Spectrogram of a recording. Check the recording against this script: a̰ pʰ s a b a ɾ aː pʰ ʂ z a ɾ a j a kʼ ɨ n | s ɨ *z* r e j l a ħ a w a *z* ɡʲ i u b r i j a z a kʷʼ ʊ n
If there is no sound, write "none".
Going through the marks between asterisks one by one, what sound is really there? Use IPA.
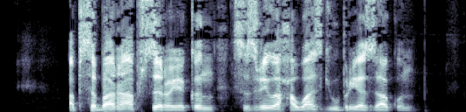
z, z

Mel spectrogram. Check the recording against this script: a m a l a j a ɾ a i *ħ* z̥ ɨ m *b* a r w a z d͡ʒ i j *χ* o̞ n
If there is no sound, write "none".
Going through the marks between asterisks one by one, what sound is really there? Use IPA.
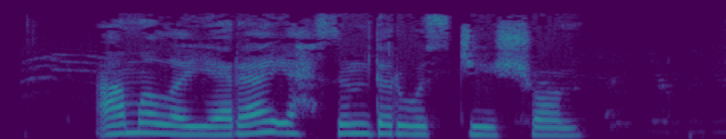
ħ, d, ʃ

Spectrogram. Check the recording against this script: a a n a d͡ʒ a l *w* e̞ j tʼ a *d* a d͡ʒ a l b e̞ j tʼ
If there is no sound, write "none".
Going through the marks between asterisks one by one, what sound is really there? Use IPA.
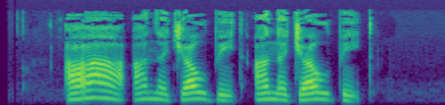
b, n

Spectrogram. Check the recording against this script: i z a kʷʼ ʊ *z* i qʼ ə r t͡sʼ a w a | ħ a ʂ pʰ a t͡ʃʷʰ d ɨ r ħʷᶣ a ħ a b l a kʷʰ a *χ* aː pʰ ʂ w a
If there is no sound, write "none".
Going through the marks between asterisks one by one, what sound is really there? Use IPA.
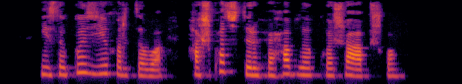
z, ʂ

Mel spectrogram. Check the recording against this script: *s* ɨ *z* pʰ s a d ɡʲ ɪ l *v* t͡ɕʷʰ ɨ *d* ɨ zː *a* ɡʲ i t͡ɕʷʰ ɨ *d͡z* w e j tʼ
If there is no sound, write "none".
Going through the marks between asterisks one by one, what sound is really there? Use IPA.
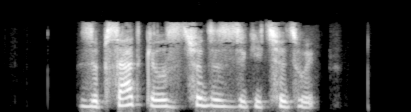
z, none, z, d͡z, e, d͡z

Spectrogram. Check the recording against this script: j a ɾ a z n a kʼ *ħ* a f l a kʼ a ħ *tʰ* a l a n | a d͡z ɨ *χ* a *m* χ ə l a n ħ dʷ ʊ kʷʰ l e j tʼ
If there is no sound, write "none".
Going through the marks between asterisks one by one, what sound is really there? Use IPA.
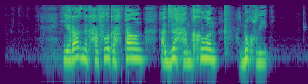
ħ, tʰ, ħ, n

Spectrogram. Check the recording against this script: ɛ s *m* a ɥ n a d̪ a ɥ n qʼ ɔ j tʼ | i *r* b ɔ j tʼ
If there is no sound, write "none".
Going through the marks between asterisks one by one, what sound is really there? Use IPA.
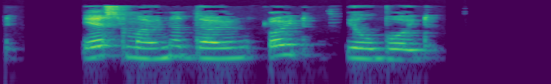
m, l

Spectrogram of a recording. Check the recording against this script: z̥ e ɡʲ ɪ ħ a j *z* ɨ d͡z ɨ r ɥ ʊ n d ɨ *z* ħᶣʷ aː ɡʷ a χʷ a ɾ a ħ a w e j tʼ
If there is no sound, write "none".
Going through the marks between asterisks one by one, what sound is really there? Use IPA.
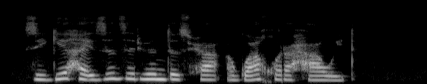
z, z

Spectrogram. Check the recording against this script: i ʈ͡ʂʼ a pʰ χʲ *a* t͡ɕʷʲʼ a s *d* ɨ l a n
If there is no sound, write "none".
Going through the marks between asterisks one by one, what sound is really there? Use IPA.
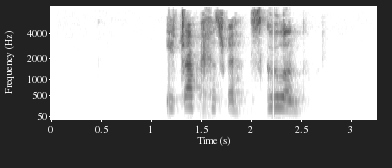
a, ɡ

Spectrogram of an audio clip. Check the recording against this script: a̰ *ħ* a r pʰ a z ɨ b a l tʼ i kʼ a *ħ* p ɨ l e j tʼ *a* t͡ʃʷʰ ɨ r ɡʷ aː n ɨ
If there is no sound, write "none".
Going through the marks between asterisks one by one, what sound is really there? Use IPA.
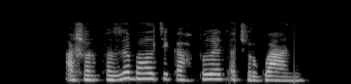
ʂ, ħ, a

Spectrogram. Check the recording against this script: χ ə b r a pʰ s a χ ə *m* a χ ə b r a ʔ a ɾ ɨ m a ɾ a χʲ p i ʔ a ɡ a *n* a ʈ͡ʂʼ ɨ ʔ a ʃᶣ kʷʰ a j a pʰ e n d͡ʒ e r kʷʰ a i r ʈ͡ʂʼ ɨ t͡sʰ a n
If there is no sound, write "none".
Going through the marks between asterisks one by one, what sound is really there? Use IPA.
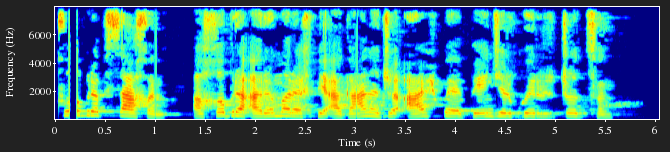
n, n

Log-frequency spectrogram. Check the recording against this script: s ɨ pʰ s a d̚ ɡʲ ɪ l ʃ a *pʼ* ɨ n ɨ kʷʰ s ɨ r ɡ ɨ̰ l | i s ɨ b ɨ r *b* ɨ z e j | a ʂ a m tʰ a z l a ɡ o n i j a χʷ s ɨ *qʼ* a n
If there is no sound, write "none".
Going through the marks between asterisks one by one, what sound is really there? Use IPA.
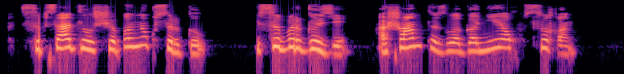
pʼ, ɡ, qʼ

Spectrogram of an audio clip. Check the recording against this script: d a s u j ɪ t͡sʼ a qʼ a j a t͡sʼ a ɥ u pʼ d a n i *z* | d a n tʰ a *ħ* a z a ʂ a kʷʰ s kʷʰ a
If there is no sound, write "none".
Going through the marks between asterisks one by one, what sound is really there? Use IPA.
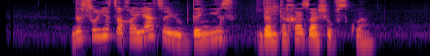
z, χ

